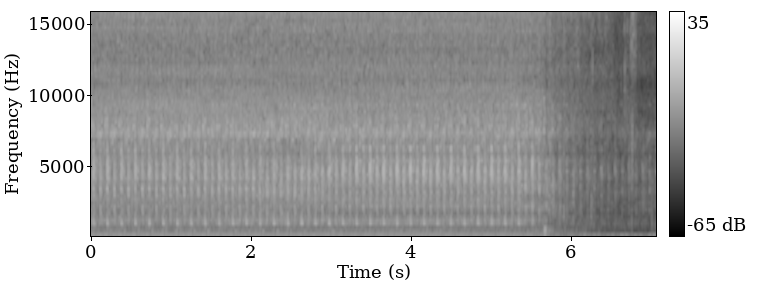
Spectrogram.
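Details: BMW 750Li N63 V8 after fuel injector and high-pressure fuel pump replacement: busy idle with a sharp regular tick over an uneven beat about three per second; misfire and ticking, owner wonders if timing chain, unconfirmed.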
